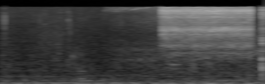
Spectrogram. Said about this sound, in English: The particles are then cleaned from the crown with air and water.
